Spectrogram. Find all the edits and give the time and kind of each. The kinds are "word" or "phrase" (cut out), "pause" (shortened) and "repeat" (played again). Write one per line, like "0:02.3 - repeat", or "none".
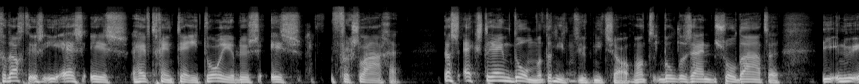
0:02.4 - word
0:05.5 - word
0:07.1 - word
